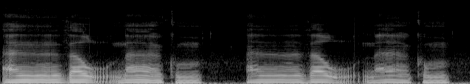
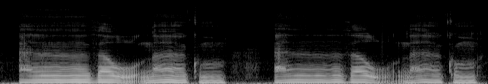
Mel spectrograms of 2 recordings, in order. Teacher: we have a noon sakina here followed by a dhal. Dhal is light, it's not a full mouth letter.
